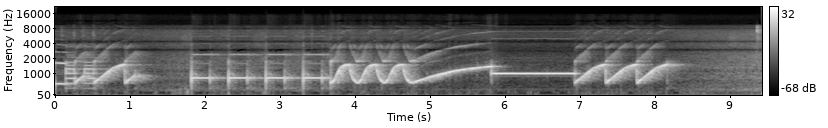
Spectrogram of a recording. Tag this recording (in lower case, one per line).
police car (siren)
